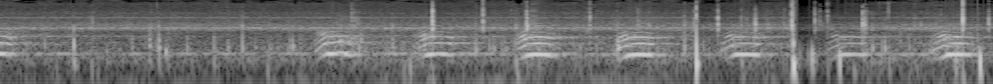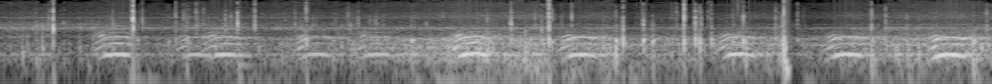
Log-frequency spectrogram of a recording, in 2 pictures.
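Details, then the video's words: Jämthund named Otis barking during a moose hunt, rapid repeated barks roughly two to three per second with some irregular pauses, mixed with sharp clicks and knocks in the background. "Älgjakt med jämthund"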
